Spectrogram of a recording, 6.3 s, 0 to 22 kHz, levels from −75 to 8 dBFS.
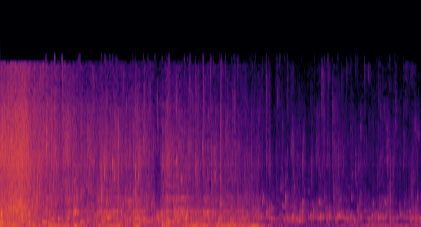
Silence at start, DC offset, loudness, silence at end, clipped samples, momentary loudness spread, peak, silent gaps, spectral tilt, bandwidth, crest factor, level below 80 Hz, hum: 0 s; under 0.1%; -25 LUFS; 0 s; under 0.1%; 16 LU; -6 dBFS; none; -2.5 dB/octave; 17 kHz; 20 dB; -36 dBFS; none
